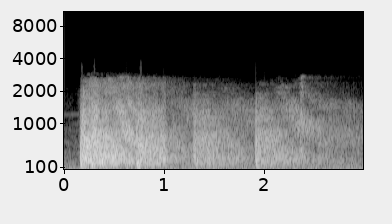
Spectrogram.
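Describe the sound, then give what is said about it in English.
A volley of military rockets is fired in a naval demonstration. A sudden loud roaring blast is followed by several more rushing bursts in quick succession, each one trailing off. “Did they all go off at once? Brother, well, we'll talk about that in just a minute. Now comes a man 2.5 years in the Navy who can tell us what happens when a rocket such as we just heard”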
